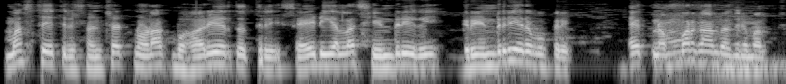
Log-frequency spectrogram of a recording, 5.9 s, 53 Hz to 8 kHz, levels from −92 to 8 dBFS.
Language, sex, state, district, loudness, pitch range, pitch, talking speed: Kannada, male, Karnataka, Belgaum, -14 LUFS, 140-175 Hz, 155 Hz, 215 wpm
